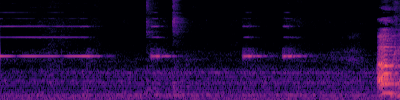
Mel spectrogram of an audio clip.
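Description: Electronic wall oven's timer beeping: one long beep of about a second, then three short beeps, signalling that the set cooking time is up.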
